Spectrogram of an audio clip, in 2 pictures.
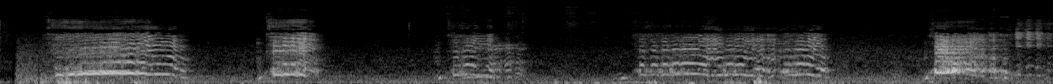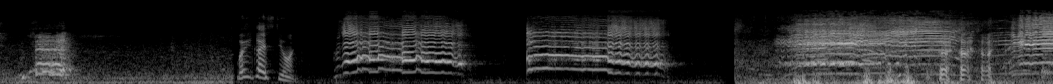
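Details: Baby goats screaming, gathered from funny short online clips: loud, harsh, wavering bleats with strong harmonics, some drawn out over a second or more, coming in bursts with short pauses; later cries sound sharper and higher after abrupt cuts.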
